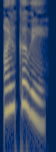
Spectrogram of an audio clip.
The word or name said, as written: ಅಳಿಗವಿ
